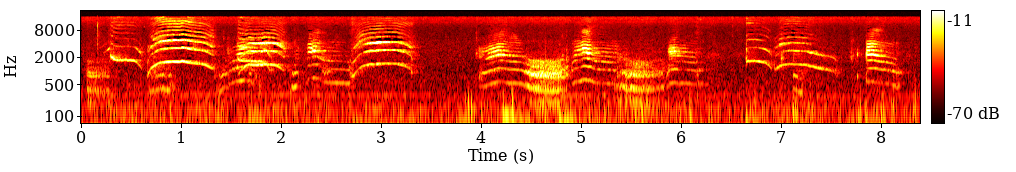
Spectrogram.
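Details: Kittens playing with their first toy, a horse-drawn carriage, as the mother cat gets upset; a busy, overlapping run of high arching mews and lower, longer meows, several voices calling almost continuously indoors.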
